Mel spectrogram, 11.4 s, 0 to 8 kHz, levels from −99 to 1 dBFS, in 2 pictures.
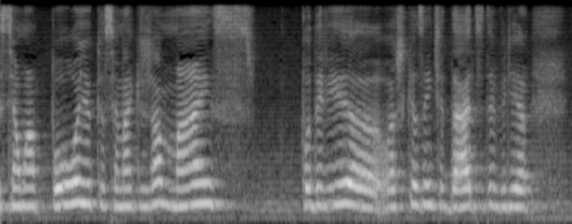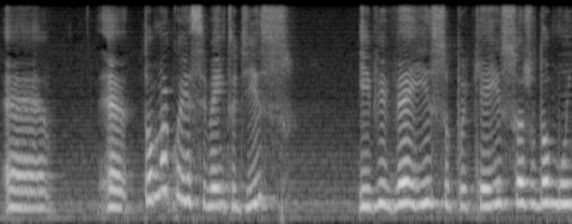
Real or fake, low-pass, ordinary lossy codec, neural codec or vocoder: fake; 7.2 kHz; none; vocoder, 24 kHz, 100 mel bands, Vocos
